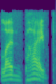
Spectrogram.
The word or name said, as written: lead-pipe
